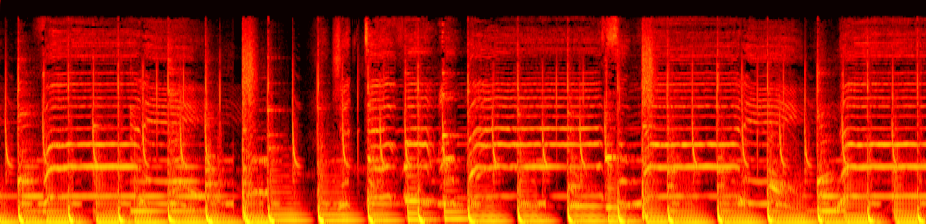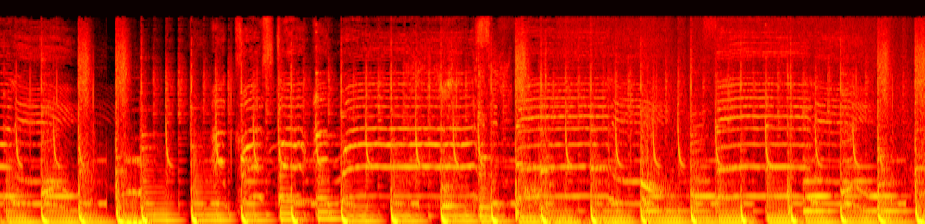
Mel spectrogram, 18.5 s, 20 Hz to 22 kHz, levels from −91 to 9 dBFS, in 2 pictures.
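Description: From 14.82 s to the end at 18.51 s, the sound turns grainy and rough, with a gritty distortion that rises and falls with the signal, and the quietest passages either sputter or drop out to silence. The likely cause is low bit depth without dither: the audio was rounded to very few levels, which fits about 5 bits, so the rounding error tracks the waveform instead of spreading as smooth hiss, sitting only about 20 dB below the signal.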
